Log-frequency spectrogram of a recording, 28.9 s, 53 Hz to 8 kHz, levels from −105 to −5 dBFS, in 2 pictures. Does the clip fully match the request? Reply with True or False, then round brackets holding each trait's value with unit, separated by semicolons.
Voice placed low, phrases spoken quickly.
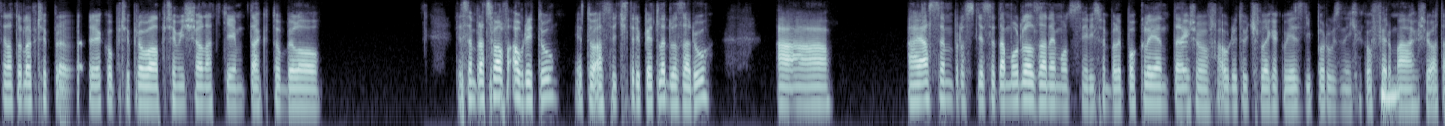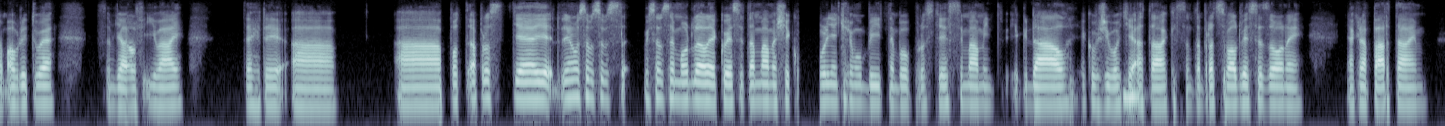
True (130 Hz; 200 wpm)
